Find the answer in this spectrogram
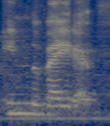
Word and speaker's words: innovative: okay all right here the stress should be here innovative okay but anyway there is a change in the stress according to the part of speech okay with all the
